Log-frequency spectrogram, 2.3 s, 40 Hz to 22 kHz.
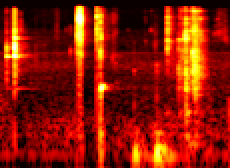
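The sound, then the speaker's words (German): A 0.75-litre beer bottle being opened: a few metallic clinks and taps, a sharp pop of the cap, then brief bursts of fizzy hiss, with no talking. “Also auf jeden Fall schon mal eine tolle Flasche, 0,75”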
